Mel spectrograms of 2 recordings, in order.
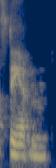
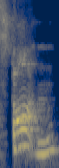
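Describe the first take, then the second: First: The first vowel is a short 'a' sound. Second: The first vowel is an 'aw' sound. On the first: The speaker calls it right. "but they call it Stanton" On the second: The speaker calls it wrong. "I used to mispronounce it actually because I thought it was Staunton because there's a U in there"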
